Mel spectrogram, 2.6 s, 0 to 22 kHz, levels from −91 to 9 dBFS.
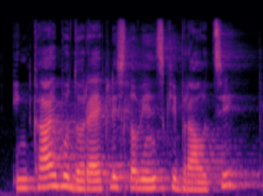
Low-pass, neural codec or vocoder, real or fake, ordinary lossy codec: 14.4 kHz; vocoder, 44.1 kHz, 128 mel bands every 512 samples, BigVGAN v2; fake; none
